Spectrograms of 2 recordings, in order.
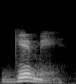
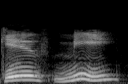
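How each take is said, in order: First: The two words are run together as gimme. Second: Both words are said fully and separately. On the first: "we can also pronounce in a reduced form" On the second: "With the words give me"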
